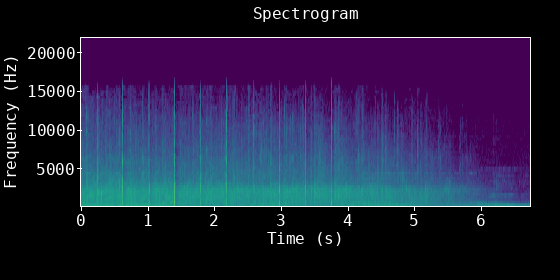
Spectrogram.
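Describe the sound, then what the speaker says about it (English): Church congregation applauding a combined choir from Jackson at a university service, soft distant clapping with a few sharper individual claps standing out, fading away toward the end. "And let's give them a hand clap of praise."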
